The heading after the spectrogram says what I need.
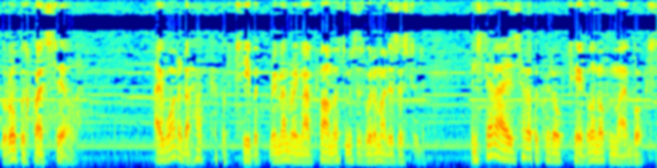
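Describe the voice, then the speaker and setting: An actor playing an anxious student who narrates his mounting dread in a dramatic, deliberate 1940s radio horror style. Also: deep voice, lightly acted, rough recording. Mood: uneasy, restless. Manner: dramatic, deliberate, suspenseful delivery. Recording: old 1940s radio recording, music behind. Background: dramatic musical score.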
